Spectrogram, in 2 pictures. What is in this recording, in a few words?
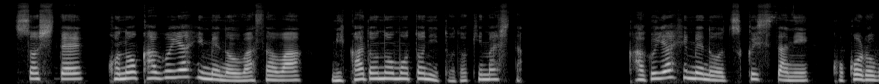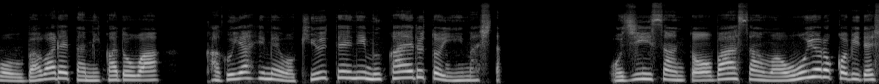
Japanese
